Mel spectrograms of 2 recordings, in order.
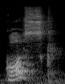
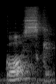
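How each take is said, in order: First: The word is clipped, dropping the final vowel. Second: The same.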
